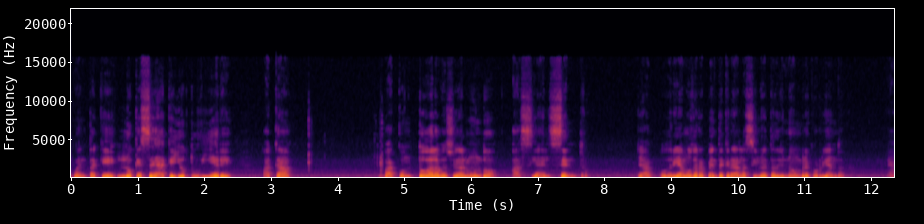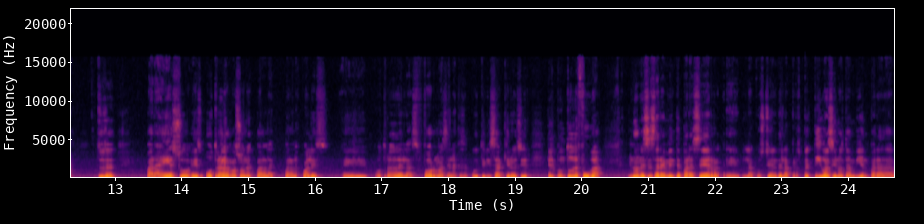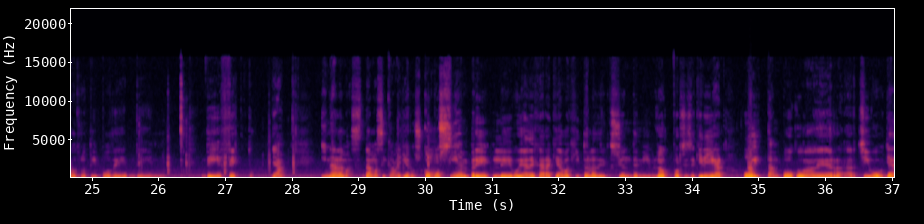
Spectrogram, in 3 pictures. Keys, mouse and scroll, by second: 2.0 click, 3.0 click, 3.9-8.5 ctrl+middle drag, 3.9-4.8 ctrl+scroll down 2, 4.8-5.1 ctrl+scroll up 2, 14.3 ctrl+click, 21.2 click, 21.7 middle click, 21.8 click, 23.0 click, 23.6 click, 25.8 ctrl+click, 26.3-27.6 ctrl+drag, 27.8 ctrl+click, 29.9 ctrl+click, 30.4 ctrl+click.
